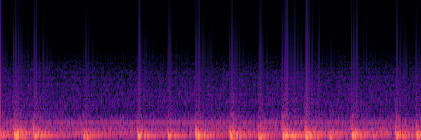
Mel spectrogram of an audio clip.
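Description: Taps on an acoustic guitar's top over a newly fitted Shadow under-saddle pickup, amplified through a powered PA speaker as a string of soft low thumps, about three a second, with a faint steady hum under them. It is a lower-end type sound with no popping or clipping, which shows the new pickup passing a clean signal.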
